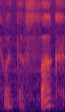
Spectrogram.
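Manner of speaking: unvoiced, very soft what-the-fuck; whispered disbelief. Woman whispering her shock after overhearing. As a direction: breathe it out under your breath in shock. Stunned inner reaction, whispered.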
